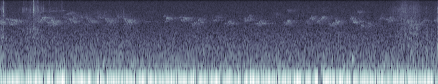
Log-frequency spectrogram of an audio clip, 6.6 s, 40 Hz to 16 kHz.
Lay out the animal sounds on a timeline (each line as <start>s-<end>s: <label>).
0.0s-6.6s: Red-eyed Vireo (Vireo olivaceus)
0.4s-2.0s: Ovenbird (Seiurus aurocapilla)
